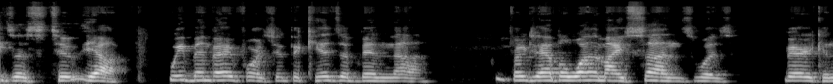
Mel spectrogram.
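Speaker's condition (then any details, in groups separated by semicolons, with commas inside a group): ALS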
